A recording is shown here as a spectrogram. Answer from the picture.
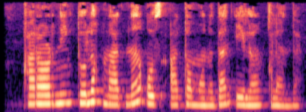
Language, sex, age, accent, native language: Uzbek, female, under 19, Andijon, Uzbek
